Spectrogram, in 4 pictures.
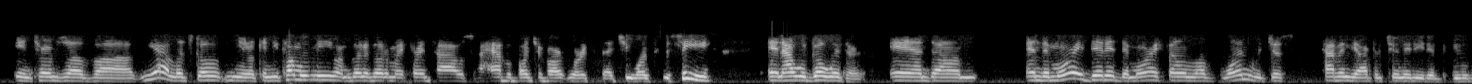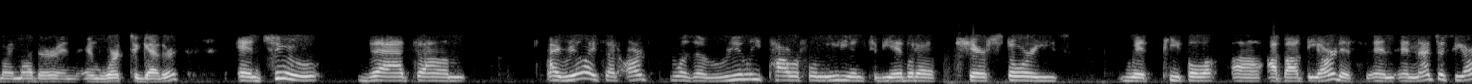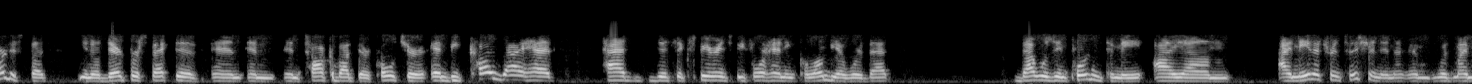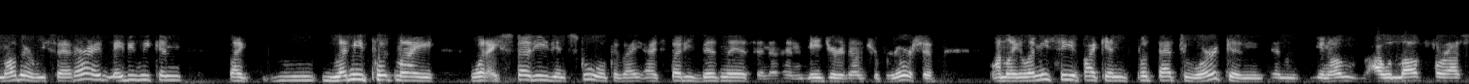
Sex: male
